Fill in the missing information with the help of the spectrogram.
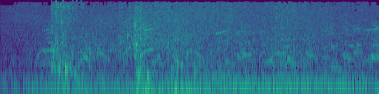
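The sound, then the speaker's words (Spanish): Waves slap and crash against an old cayuco boat driven by a small motor amid a steady roar of wind and water, with two heavier surges standing out, while indistinct voices shout underneath amid chaos and panic aboard. “El motor pequeño ya no impulsa el cayuco como lo hacía el grande y las olas vuelven a azotar una embarcación donde reina el caos y el pánico.”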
